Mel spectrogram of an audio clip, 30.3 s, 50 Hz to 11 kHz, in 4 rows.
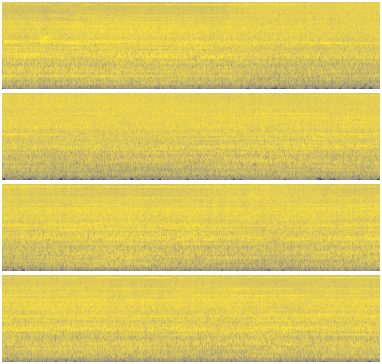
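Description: Dyson DC07 upright vacuum cleaner running steadily with a high whine, vacuuming cat litter off a carpet, with its post-motor HEPA filter removed.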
